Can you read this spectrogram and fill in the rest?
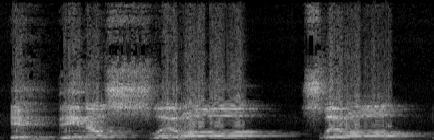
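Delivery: slow صراط with thick sad and ra; heavy sad. Shown as a demonstration. Teacher modelling the heavy sad. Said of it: "صاد کو موٹا کر کے پڑھنا ہے".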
